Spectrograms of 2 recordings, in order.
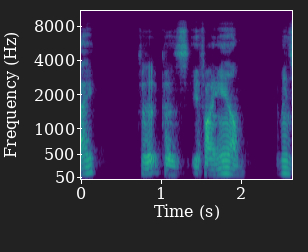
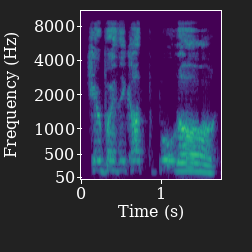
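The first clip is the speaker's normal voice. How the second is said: imitating coworker; 10 semitones higher, 4 dB louder than usual. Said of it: "he goes".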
